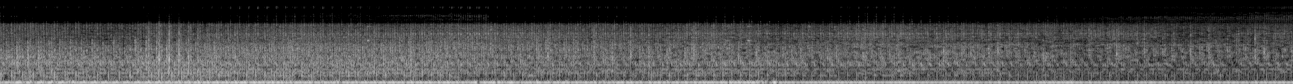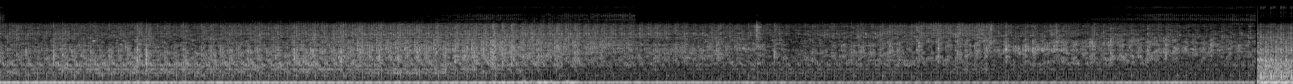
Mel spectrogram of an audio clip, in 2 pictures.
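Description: Scout walk-behind tractor's engine running steadily under load as it pulls a plough through the soil. It grows slowly fainter as the tractor moves away.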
